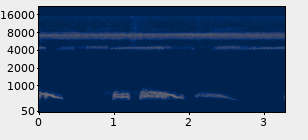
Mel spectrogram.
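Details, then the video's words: Spotted dove lure call for the rainy season: a loud, low coo followed by two longer, rounded, slightly falling coos, with a steady high electronic whine running throughout. "TEKUKUR PIKAT RAJA ANGGUK"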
